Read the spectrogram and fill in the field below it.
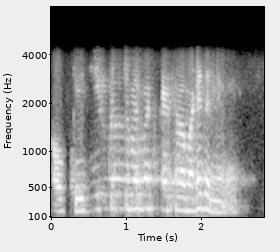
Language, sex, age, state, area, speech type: Gujarati, female, 30-45, Gujarat, urban, conversation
